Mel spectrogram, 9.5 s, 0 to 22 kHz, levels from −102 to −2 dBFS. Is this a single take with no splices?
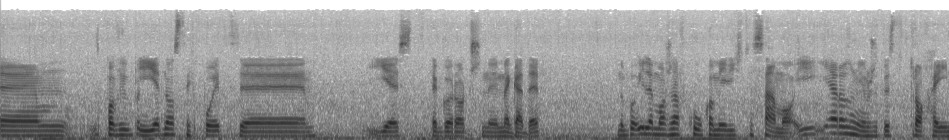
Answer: no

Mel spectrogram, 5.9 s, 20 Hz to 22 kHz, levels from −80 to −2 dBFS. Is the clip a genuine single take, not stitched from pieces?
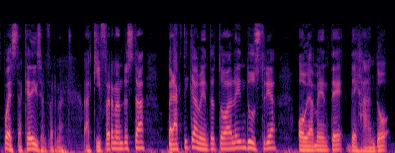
no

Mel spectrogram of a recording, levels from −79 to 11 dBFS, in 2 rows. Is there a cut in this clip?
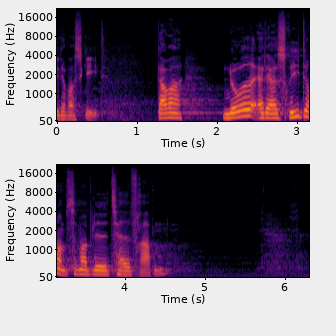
no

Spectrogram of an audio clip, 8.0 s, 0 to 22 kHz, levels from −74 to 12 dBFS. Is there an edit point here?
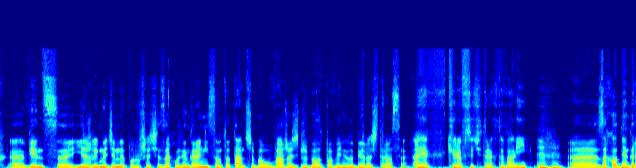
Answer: yes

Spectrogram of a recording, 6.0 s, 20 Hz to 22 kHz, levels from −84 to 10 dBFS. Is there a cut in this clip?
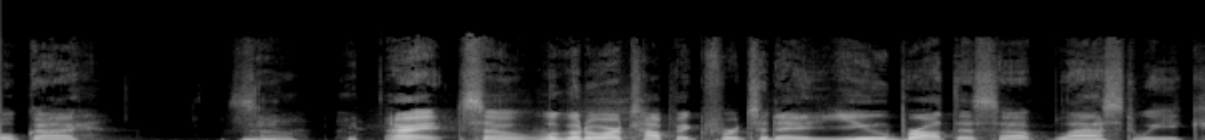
yes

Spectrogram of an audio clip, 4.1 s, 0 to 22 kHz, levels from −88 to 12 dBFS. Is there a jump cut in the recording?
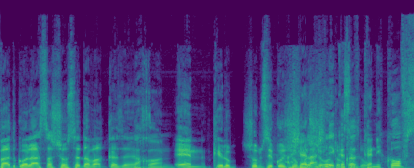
yes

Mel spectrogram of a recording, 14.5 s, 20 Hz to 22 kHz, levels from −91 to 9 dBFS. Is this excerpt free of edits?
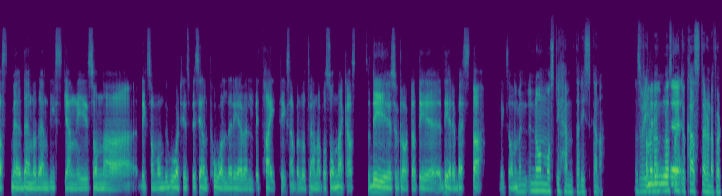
no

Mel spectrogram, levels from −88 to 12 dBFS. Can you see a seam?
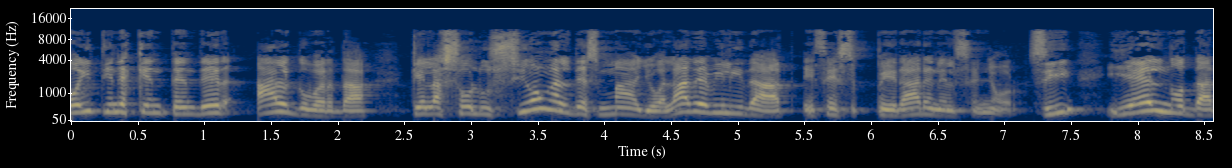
yes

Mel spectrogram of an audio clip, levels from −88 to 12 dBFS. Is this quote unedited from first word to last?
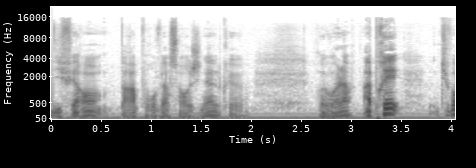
yes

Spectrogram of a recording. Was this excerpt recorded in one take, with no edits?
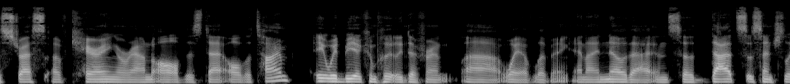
yes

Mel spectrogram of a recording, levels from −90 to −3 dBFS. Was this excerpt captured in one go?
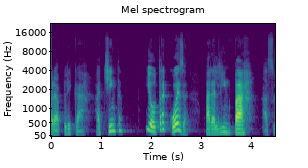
yes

